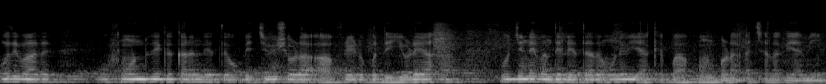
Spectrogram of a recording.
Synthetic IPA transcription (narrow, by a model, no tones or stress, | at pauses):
oːd̪eːbaːd̪ | oːpʰoːnlɪkkːəɾənleːt̪eoːbɪt͡ʃʋiːʃoːɽa̰ːʔa̰ːpʰɾeːɖʊpːəɾd̪eːjʊɽeːaːɦaː | oːd͡ʒɪnːẽːbənd̪eːleːt̪aːt̪ãːonẽːʋiːaːkʰeːbaːpʰoːnbəɽa̰ːʔətːʃʰaːləɡːjaːmĩː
